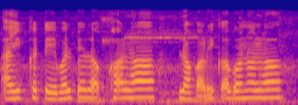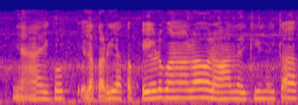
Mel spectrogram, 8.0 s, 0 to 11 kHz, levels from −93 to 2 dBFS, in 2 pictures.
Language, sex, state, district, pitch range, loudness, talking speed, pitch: Bhojpuri, female, Uttar Pradesh, Varanasi, 215-245 Hz, -23 LUFS, 165 wpm, 230 Hz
